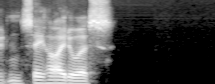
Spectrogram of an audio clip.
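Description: An elderly man speaks briefly over an online call.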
